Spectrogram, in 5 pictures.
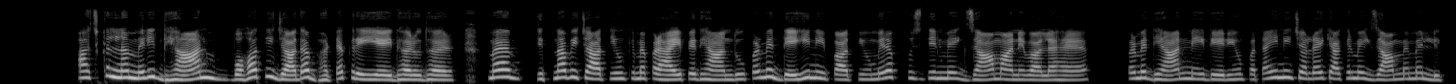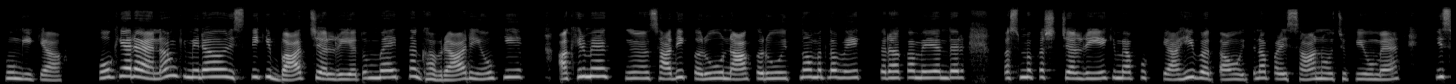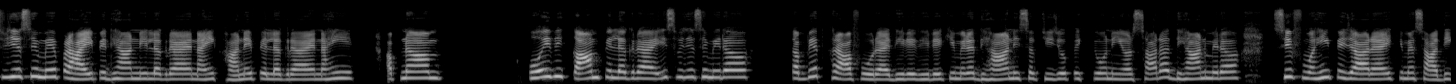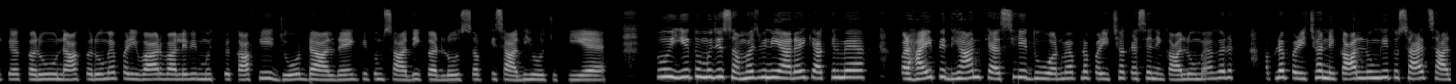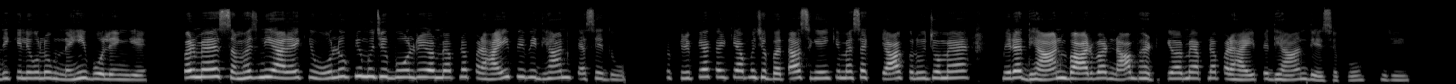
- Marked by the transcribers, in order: in English: "एग्ज़ाम"; in English: "एग्ज़ाम"
- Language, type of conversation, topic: Hindi, advice, मेरा ध्यान दिनभर बार-बार भटकता है, मैं साधारण कामों पर ध्यान कैसे बनाए रखूँ?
